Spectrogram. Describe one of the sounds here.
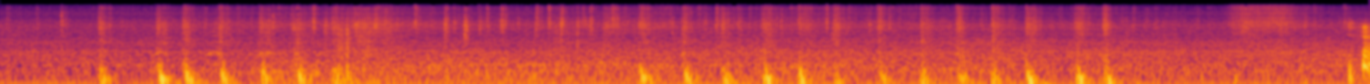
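Footsteps thud on the ground at an even pace.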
